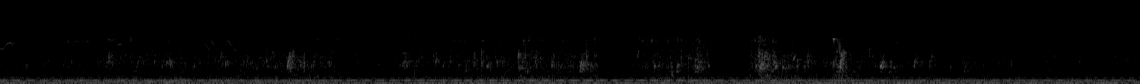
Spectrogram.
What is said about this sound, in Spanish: Eh, si después de tenerlo sumergido, lo sacamos con el cuello destapado, el agua sale por los agujeros inferiores como pequeña ducha.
